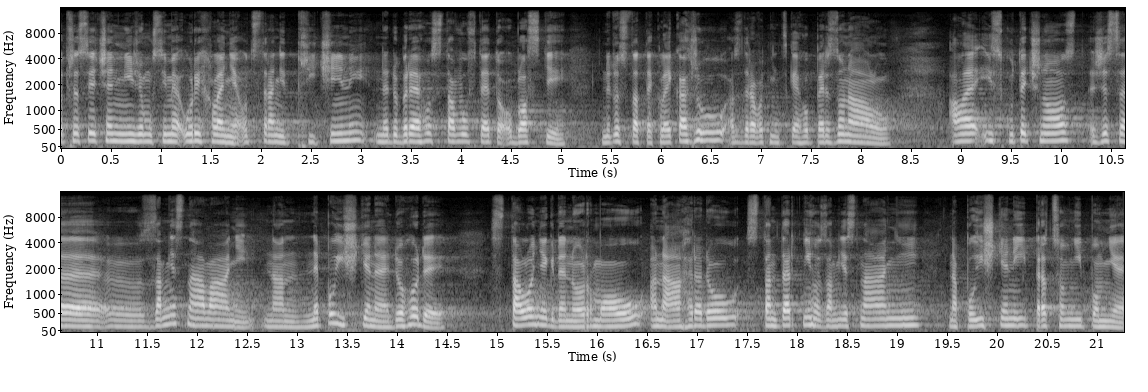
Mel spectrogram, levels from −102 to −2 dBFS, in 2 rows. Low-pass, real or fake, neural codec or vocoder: 14.4 kHz; fake; vocoder, 44.1 kHz, 128 mel bands every 256 samples, BigVGAN v2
